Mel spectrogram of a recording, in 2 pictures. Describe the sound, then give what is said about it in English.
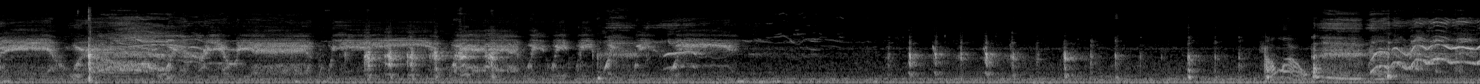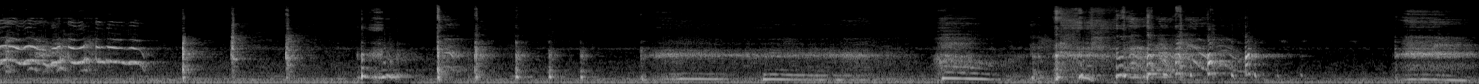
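People imitating pigs with a run of snorting grunts, throaty rasps and high, wavering squeals that rise and fall in pitch, coming in loud bursts and sharp clicks over a steady low hum. “I hate how good those pig noises were, man.”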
